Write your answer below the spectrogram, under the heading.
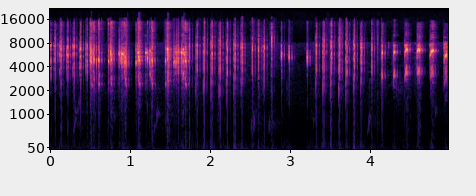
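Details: Swiftlets in an SP Sanro lure track meant to draw birds in: a dense, rapid train of dry clicks and ticking chirps, nearly continuous with one short gap, all high and crisp.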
